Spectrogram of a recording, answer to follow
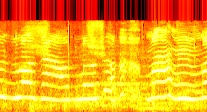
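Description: A high-pitched voice holding long, steady wails or notes at nearly the same pitch, in phrases of about a second with brief breaks.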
